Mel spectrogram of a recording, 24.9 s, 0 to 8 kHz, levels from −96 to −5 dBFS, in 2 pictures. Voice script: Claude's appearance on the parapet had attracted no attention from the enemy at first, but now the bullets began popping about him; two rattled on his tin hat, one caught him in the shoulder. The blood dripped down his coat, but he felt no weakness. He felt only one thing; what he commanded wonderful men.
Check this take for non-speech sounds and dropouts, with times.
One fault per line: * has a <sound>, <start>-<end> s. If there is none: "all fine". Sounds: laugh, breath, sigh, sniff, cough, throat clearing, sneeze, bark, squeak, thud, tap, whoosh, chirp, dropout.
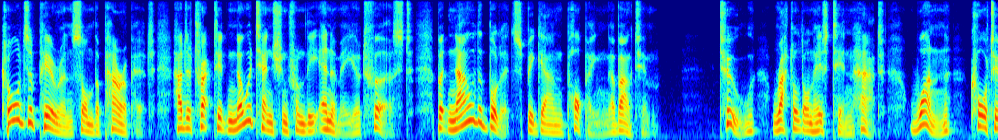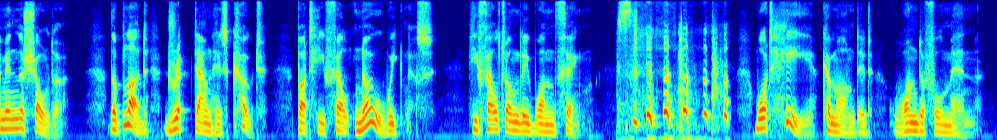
* has a laugh, 20.2-21.6 s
